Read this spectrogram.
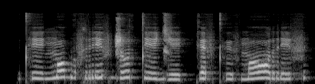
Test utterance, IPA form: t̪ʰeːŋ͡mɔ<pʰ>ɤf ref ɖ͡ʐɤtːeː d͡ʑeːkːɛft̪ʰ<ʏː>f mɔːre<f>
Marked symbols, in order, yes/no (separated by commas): no, yes, yes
